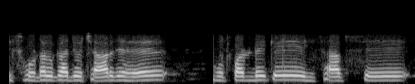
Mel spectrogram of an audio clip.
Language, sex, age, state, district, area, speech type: Urdu, female, 30-45, Delhi, South Delhi, rural, conversation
